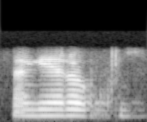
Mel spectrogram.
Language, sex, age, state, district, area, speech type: Odia, female, 45-60, Odisha, Kendujhar, urban, conversation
